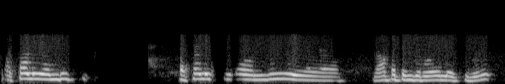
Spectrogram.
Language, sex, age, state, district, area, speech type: Tamil, male, 18-30, Tamil Nadu, Namakkal, rural, conversation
